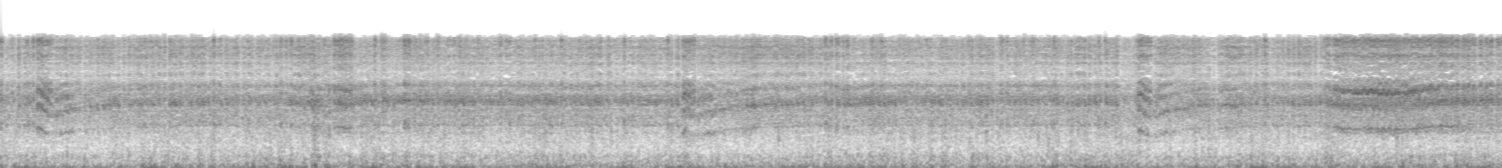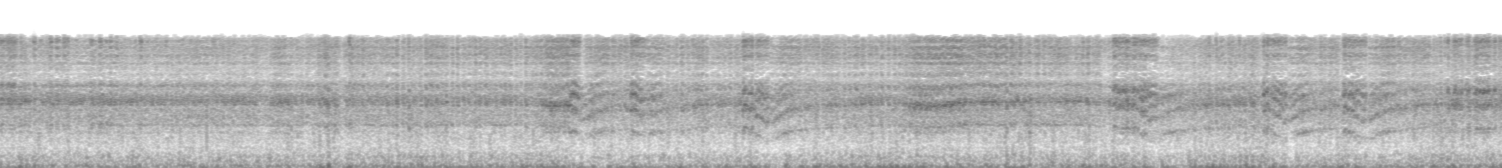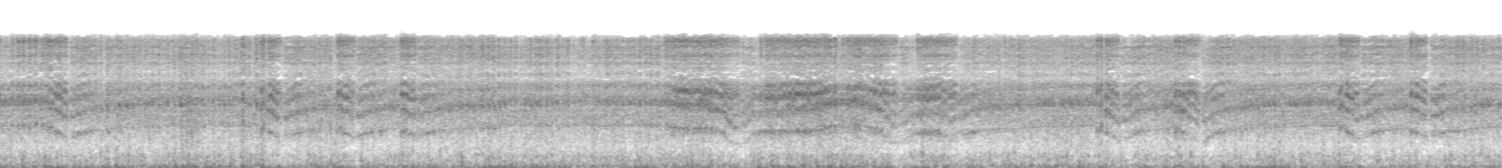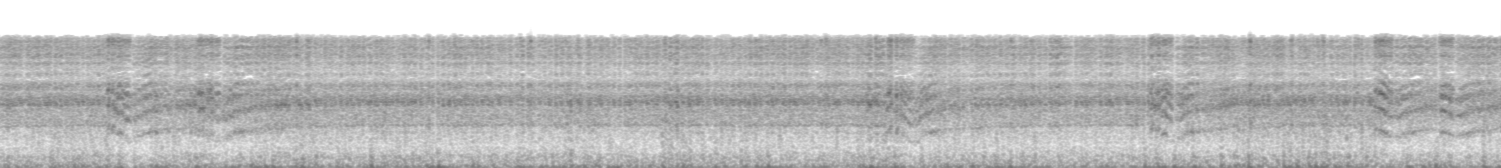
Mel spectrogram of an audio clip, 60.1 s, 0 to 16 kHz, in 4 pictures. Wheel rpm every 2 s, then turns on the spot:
220, 230, 230, 210, 230, 220, 220, 230, 230, 230, 200, 210, 230, 190, 180, 210, 180, 220, 200, 170, 180, 200, 200, 180, 230, 230, 210, 210, 200, 190.
none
